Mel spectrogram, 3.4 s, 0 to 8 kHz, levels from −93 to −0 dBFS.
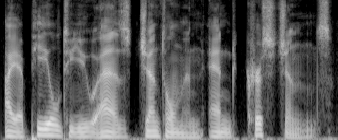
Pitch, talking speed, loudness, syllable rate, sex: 90 Hz, 140 wpm, -19 LUFS, 3.7 syllables/s, male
